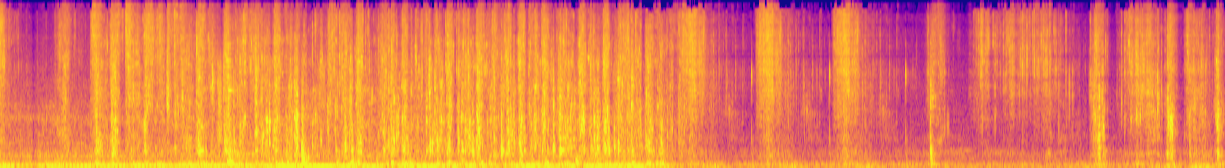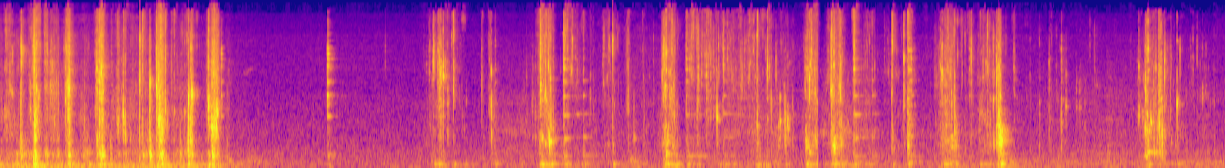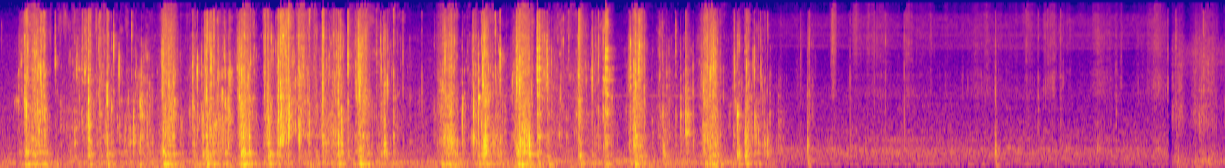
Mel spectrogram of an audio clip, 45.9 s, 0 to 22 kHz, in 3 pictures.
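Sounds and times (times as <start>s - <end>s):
slime crackling and popping: 0.0s - 18.1s.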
